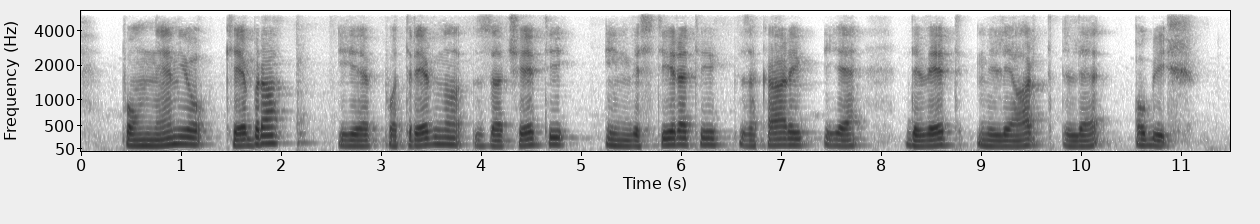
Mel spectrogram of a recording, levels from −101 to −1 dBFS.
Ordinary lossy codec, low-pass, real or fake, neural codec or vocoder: none; 5.4 kHz; fake; codec, 16 kHz in and 24 kHz out, 1 kbps, XY-Tokenizer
